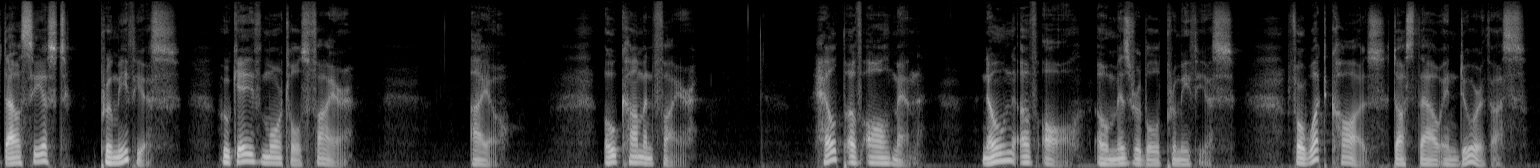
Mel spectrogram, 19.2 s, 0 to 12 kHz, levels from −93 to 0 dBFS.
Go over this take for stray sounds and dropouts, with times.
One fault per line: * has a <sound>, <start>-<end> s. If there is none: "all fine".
all fine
